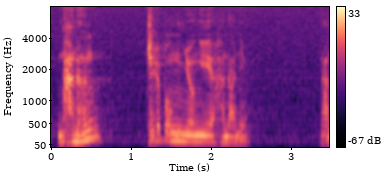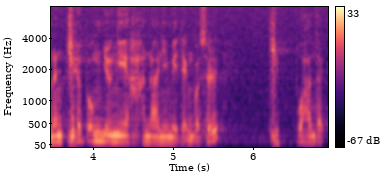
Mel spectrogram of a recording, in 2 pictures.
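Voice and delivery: ordinary talk, nothing marked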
